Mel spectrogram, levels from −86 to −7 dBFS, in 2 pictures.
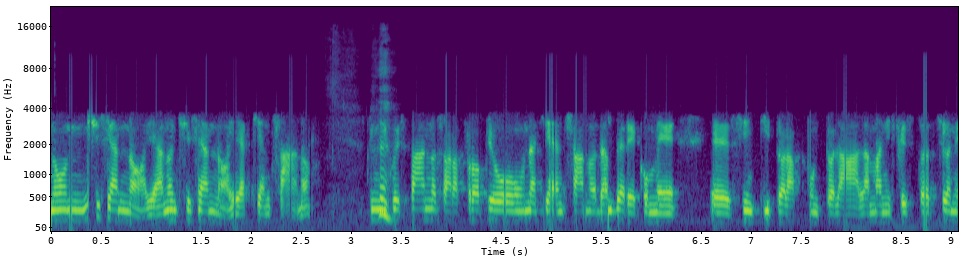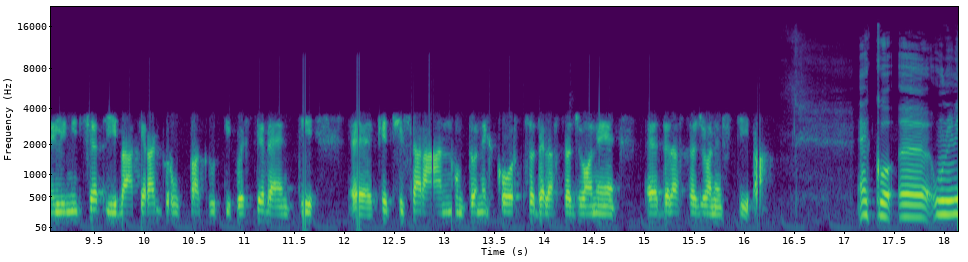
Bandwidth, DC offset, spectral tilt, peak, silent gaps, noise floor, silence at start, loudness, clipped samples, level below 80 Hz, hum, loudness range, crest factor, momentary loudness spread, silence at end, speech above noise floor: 16 kHz; under 0.1%; -5 dB/octave; -6 dBFS; none; -53 dBFS; 0 s; -25 LUFS; under 0.1%; -64 dBFS; none; 2 LU; 20 dB; 6 LU; 0 s; 29 dB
